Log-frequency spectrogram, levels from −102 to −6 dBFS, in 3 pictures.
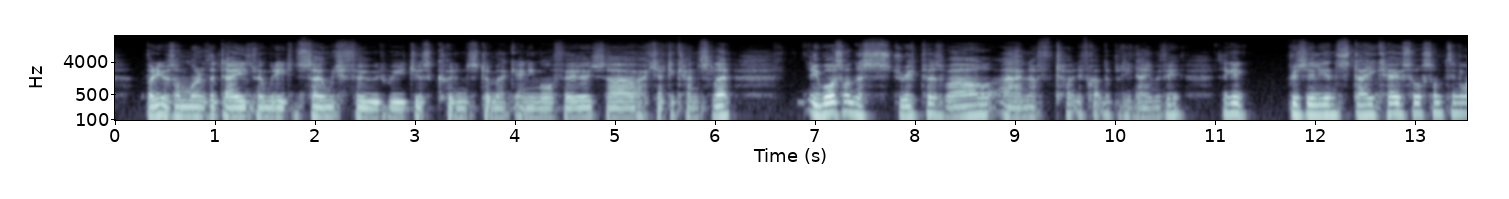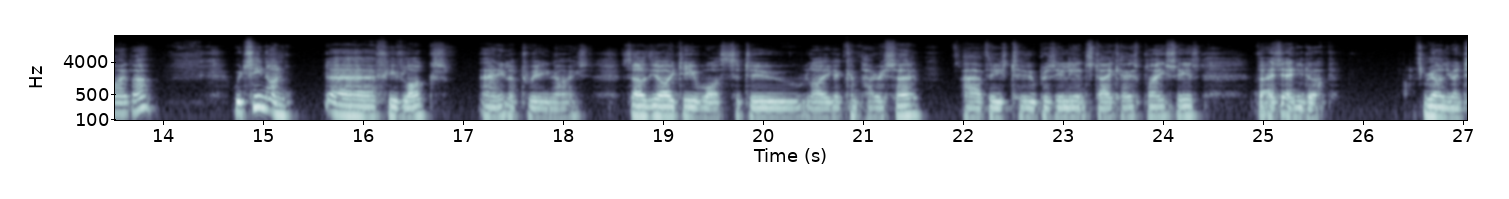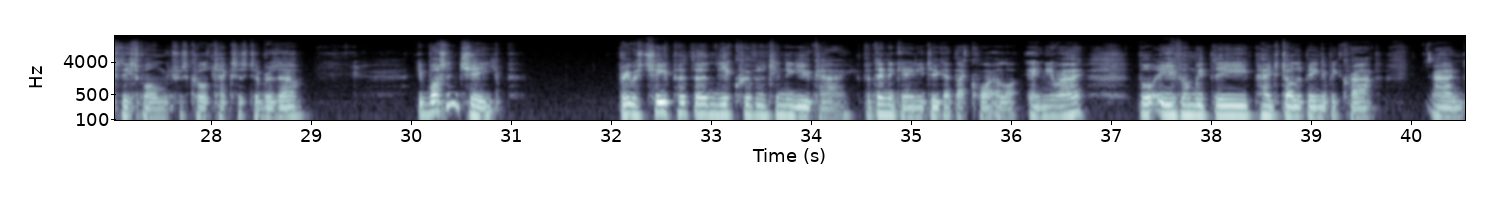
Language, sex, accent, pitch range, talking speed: English, male, British, 110-135 Hz, 195 wpm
